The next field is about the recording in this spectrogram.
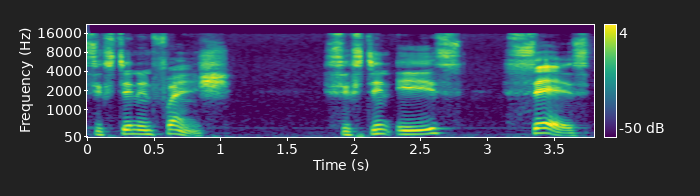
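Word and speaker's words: seize: meanwhile 16 is spelled which it says remember is spelled s e i z e says and after says we have 17 which is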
